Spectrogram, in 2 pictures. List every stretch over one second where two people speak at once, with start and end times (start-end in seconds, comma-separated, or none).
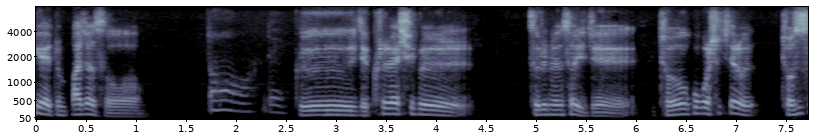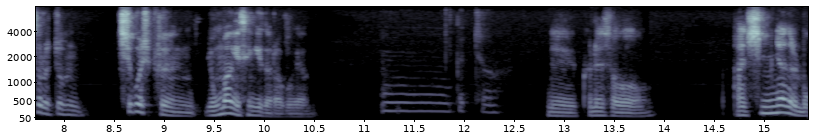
none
